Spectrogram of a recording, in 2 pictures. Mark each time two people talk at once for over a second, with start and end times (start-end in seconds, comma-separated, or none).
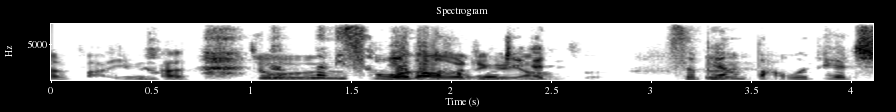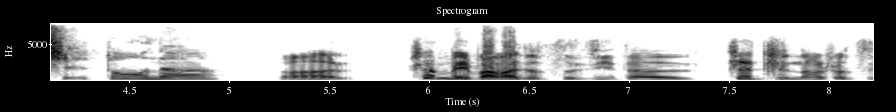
1.1-2.5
